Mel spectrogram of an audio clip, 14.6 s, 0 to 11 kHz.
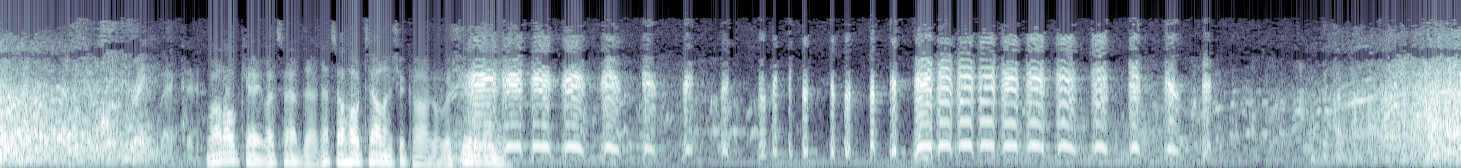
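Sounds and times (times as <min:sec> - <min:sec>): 
laughter: 0:00.0 - 0:02.0, 0:04.4 - 0:08.2, 0:09.3 - 0:14.5
speech: 0:01.4 - 0:05.4
duck call blown in loud nasal quacks: 0:04.6 - 0:12.3.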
